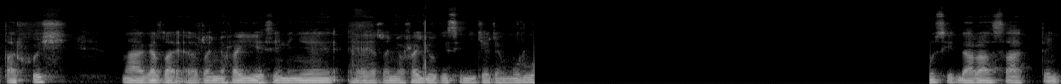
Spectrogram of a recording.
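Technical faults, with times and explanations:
5.34–9.30 s, audio dropout to a faint residue: the speech cuts abruptly to faint mains hum about 45 dB down, likely the signal lost while the path stayed live.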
